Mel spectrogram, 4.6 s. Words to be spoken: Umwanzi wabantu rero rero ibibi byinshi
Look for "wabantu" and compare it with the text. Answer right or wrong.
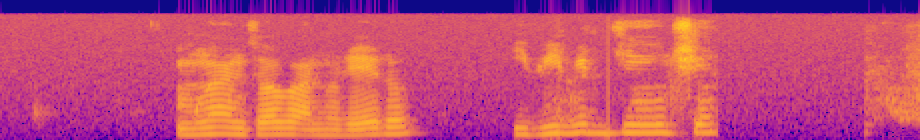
right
